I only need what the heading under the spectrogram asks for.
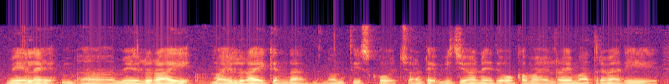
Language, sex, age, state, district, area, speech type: Telugu, male, 18-30, Andhra Pradesh, East Godavari, rural, spontaneous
